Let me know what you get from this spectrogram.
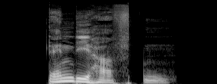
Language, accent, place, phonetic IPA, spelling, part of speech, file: German, Germany, Berlin, [ˈdɛndihaftn̩], dandyhaften, adjective, De-dandyhaften.ogg
- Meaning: inflection of dandyhaft: 1. strong genitive masculine/neuter singular 2. weak/mixed genitive/dative all-gender singular 3. strong/weak/mixed accusative masculine singular 4. strong dative plural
